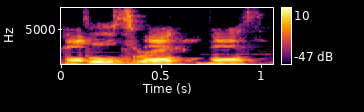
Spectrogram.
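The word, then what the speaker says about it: Vauthry: Vault. It's like vault, but then instead of alt at the end, you just say 3. Does that Vol make sense? 3. Vol 3.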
